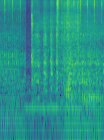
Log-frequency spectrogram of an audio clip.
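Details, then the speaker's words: Engine catches and idles, revved lightly and released, with a quick rhythmic "çup çup" chuffing from leaking injector seals (washers); a simple seal fix, not the bearing failure a shop might suspect. "Çup çup çup çup çup çup diye ses geliyor. Arkadaşlar enjektörlerin pulları var. Pul kaçırıyor."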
